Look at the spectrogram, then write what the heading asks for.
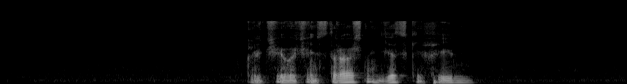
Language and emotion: Russian, neutral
